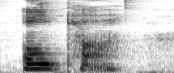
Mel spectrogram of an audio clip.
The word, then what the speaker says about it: Alba: I only learned this week ALBA, Scottish for Scotland, is pronounced Olpa.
